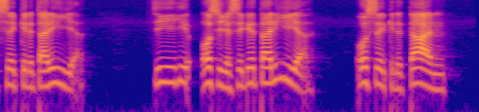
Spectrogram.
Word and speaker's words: secretaria: diferente e mais rápido, porque o acento tônico fez diferença nas duas. Vamos dizer que outra coisa é secretária, outra coisa é secretaria.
